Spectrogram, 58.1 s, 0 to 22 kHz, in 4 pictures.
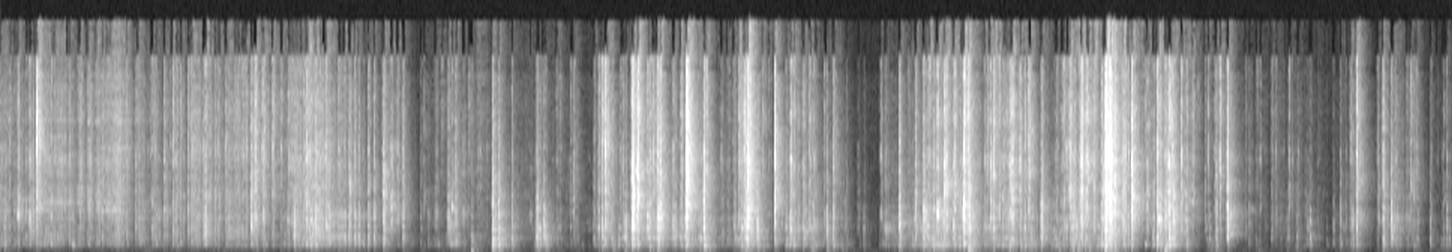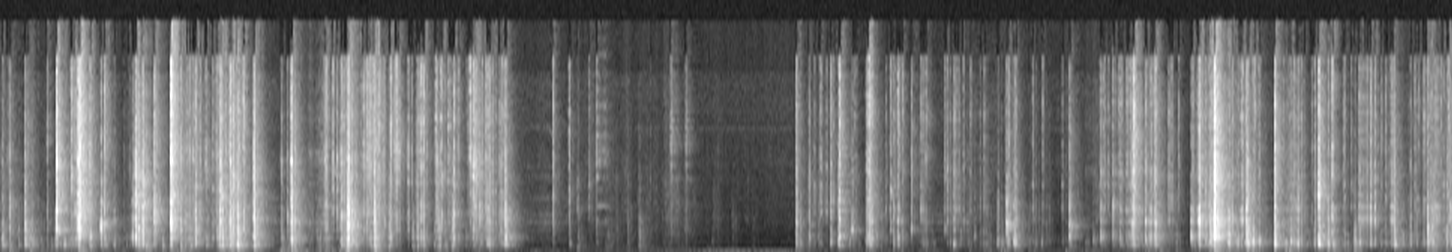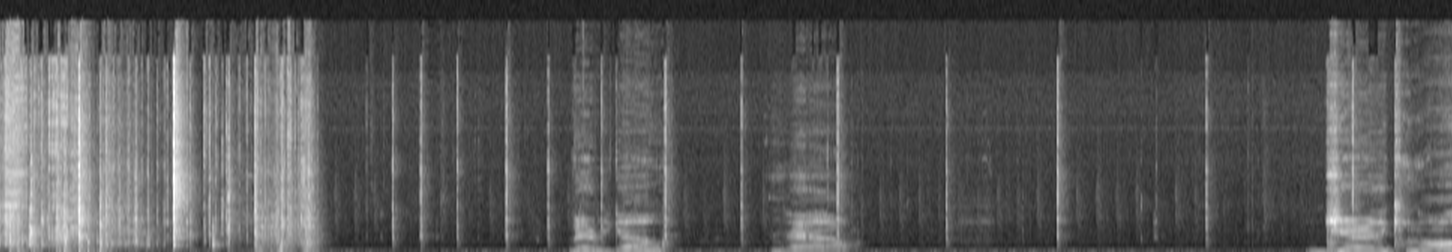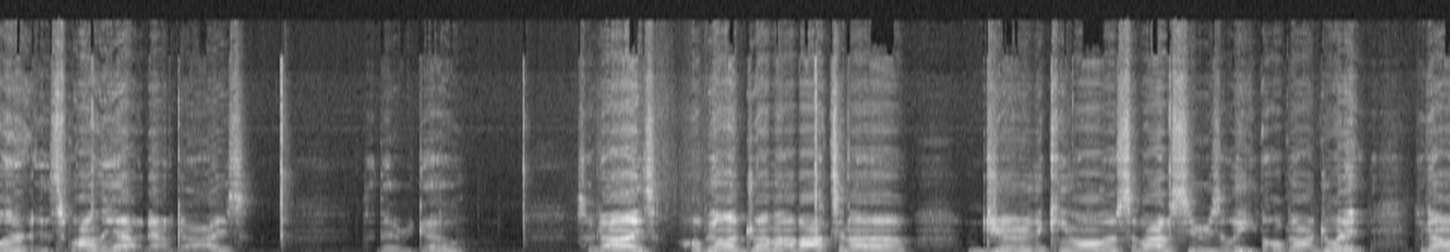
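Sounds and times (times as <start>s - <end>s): plastic packaging crinkling: 0.0s - 32.4s.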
